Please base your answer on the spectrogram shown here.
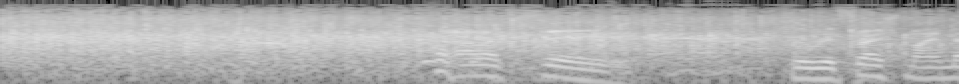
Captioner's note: cheering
